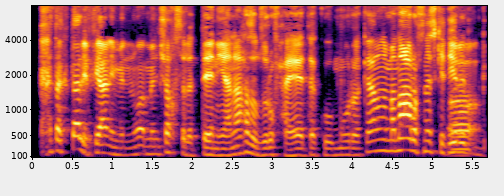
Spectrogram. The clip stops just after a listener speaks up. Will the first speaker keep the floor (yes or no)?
yes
